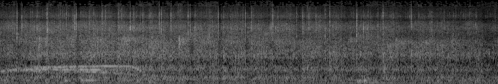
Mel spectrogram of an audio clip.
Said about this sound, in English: And please help me give a round of applause and congratulations to all of tonight's nominees.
